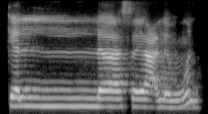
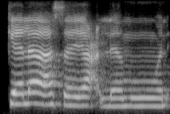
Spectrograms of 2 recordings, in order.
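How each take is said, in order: First: The l is nasalized with a hum. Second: The l is short and single. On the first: "doing gunna" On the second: "you read it without shadda"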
